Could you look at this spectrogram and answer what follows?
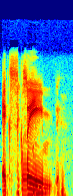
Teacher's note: Exclaimed. Yeah, no extra vowel sound for the ed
